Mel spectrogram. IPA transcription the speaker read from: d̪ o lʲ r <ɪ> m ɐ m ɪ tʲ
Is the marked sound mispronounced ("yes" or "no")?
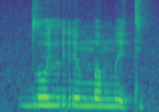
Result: yes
